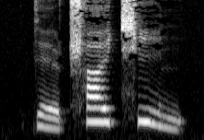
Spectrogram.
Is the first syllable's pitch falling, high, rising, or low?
low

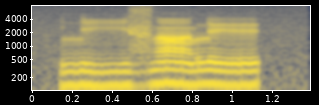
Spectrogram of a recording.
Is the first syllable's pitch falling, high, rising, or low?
low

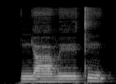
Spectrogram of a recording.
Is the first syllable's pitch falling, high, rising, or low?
high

